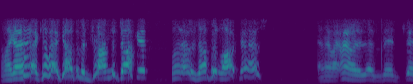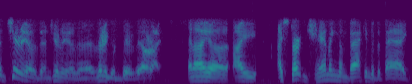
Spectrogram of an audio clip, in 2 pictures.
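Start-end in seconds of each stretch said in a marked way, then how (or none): 0.2-3.9 mock British. Answering soldiers, mimicking their accent. 5.1-8.6 polite British goodbye. Retold or imitated. Soldiers politely wrapping up.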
